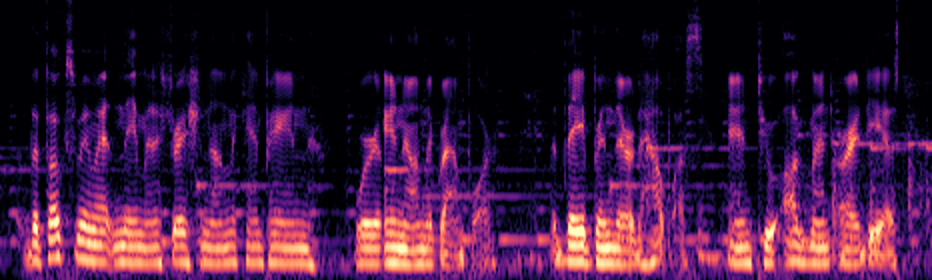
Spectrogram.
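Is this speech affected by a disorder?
Yes: ALS; onset in hand cramping; onset age 36, hand cramping progressively worse.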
